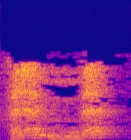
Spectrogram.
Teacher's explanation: ميم مشددة تغن بمقدار حركتين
